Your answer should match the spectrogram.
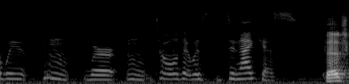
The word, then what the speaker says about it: Denikos: had to find something we thought it was danikos until we were told it was denicus that's correct it is it's actually denicus but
